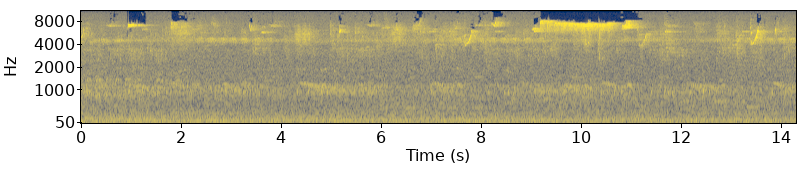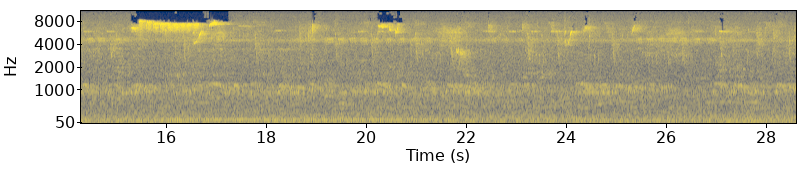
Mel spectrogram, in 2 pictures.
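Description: Wild birds chirping over a steady low rumble of outdoor background noise. A few short, high, louder chirps stand out about a third of the way in and again a little past the middle.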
